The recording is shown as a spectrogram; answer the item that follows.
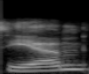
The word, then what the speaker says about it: Diem: You know, President Diem, spelled D-I-E-M, pronounced Diem.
